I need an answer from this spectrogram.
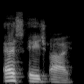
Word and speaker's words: Shi: Ohio State rolls into shy Stadium Shi Stadium by the way not shy s-h-i my apologies it's pronounced Shi I've been saying it wrong this whole time anyway Rutgers could be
